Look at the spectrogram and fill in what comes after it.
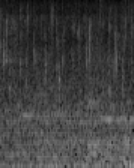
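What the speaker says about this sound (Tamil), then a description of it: "இதை கையெடுத்தா நிற்கிது தண்ணி வருது பார்த்தீங்களா பன்னெண்டு வருது நிற்கிது இது வந்து சென்சரில் வேலையுது" A sensor-operated tap in a Colombo mall restroom runs in a steady, close splashing stream into the sink for a couple of seconds.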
